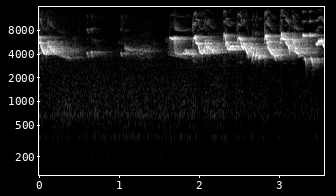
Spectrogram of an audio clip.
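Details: Oriental white-eye calling a rival: a few soft high notes, then a sudden loud, rapid chatter of descending chirps.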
